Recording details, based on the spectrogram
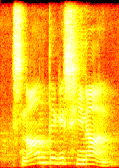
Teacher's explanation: আমরা আরেকবার বলে দিচ্ছি না স্নান এই শব্দে যে যুক্ত ব্যঞ্জনটি ছিল সেই যুক্ত ব্যঞ্জন আমরা যখন পরবর্তীতে স্নান থেকে সিনান হয়েছে তখন সেখানে এই যুক্ত ব্যঞ্জনের মাঝে একটি স্বরধ্বনি এসেছে, অর্থাৎ যুক্ত ব্যঞ্জন ভেঙে দেওয়া হয়েছে এবং মাঝে এই স্বরধ্বনি এসেছে। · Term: স্বরভক্তি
